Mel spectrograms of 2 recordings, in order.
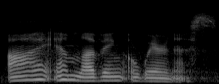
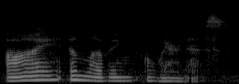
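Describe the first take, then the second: First: The phrase is said at normal volume. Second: The phrase is said quietly and softly.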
